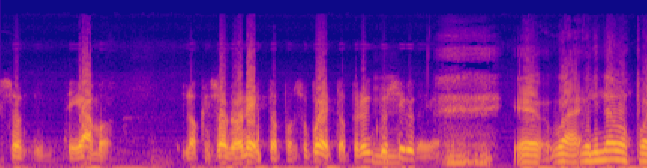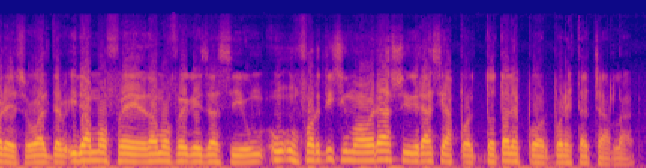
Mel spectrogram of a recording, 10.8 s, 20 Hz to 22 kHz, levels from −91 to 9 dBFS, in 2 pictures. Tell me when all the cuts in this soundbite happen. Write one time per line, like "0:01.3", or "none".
0:03.5
0:04.8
